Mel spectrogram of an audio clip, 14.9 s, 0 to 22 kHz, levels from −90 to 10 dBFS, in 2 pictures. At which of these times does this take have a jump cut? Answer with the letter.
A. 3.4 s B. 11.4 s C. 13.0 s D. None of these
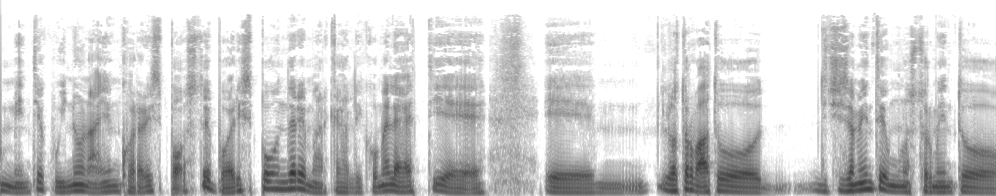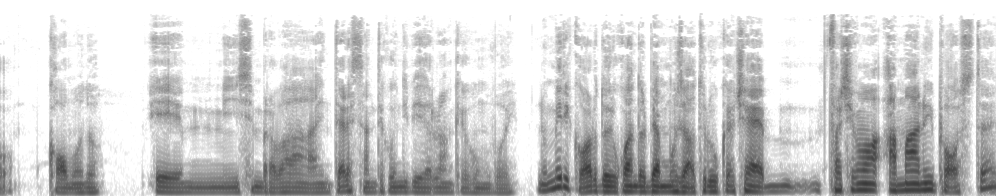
B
